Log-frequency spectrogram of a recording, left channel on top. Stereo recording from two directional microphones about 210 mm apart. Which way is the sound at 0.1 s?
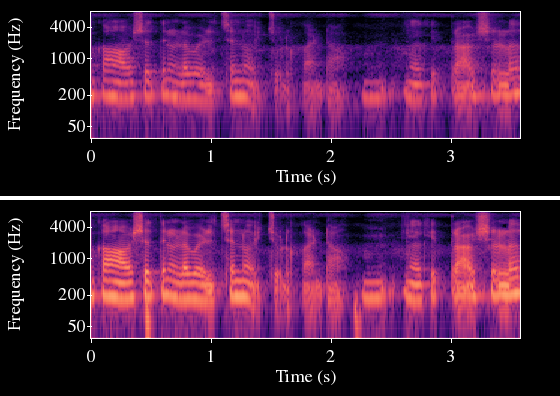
35° right (ahead or behind).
